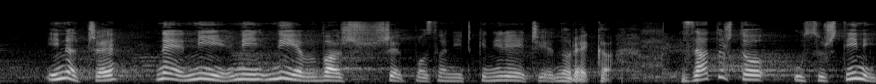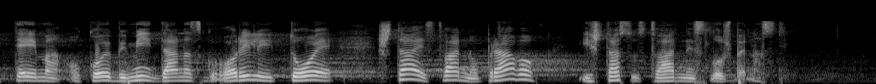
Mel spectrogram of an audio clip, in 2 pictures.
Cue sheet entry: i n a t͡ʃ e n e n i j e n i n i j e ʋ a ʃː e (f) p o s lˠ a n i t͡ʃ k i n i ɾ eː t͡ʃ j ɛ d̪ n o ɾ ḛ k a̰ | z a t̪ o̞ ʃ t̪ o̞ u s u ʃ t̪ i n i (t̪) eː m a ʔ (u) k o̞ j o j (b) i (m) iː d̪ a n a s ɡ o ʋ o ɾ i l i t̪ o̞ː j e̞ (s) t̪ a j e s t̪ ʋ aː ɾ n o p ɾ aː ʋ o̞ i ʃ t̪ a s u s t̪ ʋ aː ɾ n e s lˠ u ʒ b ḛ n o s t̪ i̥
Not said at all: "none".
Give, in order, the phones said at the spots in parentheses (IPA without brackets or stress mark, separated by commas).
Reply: f, t̪, o, b, m, ʃ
